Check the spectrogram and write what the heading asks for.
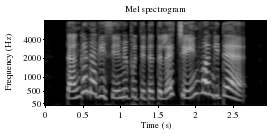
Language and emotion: Tamil, happy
